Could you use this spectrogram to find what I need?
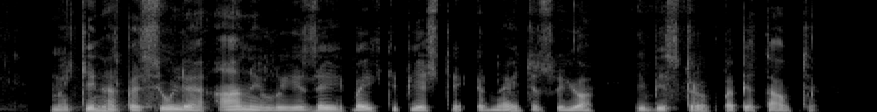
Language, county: Lithuanian, Kaunas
